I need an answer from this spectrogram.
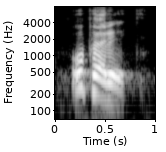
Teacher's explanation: The stress in the first syllable.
